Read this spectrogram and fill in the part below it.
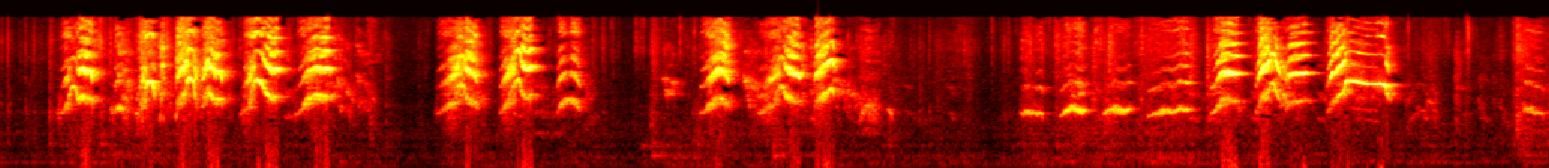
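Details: Male cockatiel's excited mating song to stimulate the female: series of sharp chirping bursts separated by short pauses, ending with a run of warbled whistles and a long rising note.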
